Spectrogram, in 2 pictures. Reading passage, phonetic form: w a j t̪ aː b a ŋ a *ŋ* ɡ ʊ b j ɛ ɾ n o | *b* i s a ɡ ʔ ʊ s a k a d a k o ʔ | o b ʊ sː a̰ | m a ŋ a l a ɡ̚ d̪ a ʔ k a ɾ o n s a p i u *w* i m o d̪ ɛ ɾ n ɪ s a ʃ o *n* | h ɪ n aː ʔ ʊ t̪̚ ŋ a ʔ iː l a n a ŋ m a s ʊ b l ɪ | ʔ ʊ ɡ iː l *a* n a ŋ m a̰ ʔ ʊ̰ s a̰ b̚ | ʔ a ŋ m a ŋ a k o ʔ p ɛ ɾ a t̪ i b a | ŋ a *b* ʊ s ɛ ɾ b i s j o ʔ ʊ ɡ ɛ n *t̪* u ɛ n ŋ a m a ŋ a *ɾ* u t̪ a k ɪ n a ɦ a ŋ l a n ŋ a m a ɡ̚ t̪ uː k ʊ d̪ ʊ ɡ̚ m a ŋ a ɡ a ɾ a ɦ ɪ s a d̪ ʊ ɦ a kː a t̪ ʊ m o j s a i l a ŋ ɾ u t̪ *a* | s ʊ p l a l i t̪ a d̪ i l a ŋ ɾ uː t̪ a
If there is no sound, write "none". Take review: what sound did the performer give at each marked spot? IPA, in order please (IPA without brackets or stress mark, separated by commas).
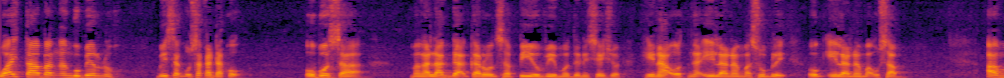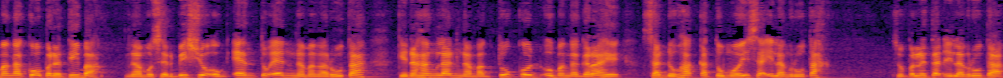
ŋ, b, v, n, a, m, t̪, ɾ, a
